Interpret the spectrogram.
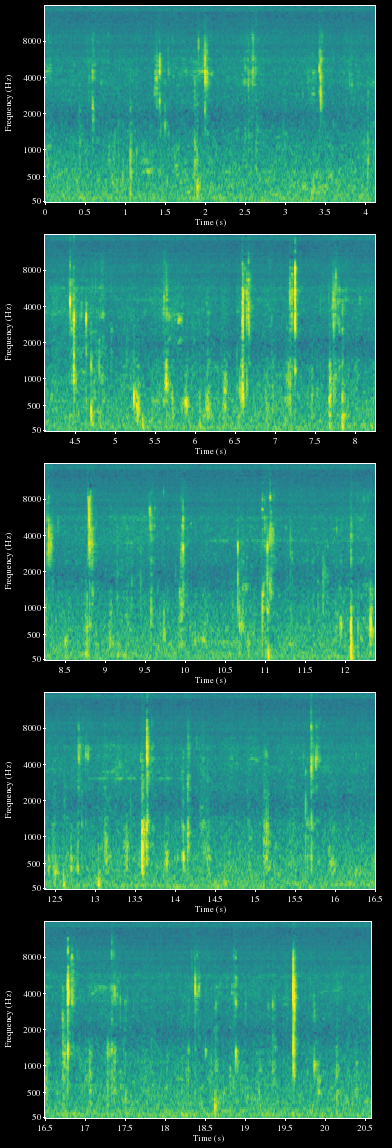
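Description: Faint close-miked chewing with wet mouth clicks and smacks, an irregular scatter of short sharp ticks, as someone eats rice mixed with curry by hand.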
